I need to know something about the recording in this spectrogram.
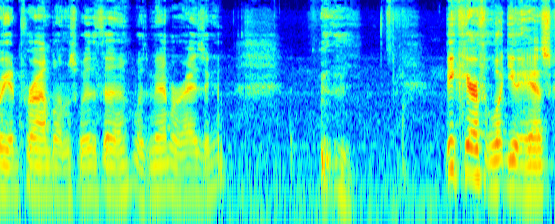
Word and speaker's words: Ai: It was Ai. I've heard people pronounce it sometimes just I. That's the correct pronunciation for the diphthong, but I'll use Ai because a lot of people identify that better.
